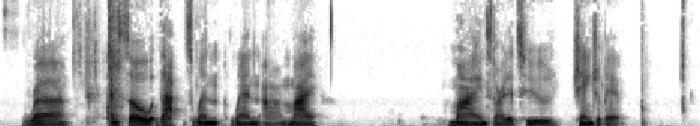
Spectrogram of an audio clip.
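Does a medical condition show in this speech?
Yes: stuttering; stuttering since childhood, very severe when younger; still stutters during recording; stutter audible, as warned at the start; used social media to avoid always talking; here repeated words, blocks.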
